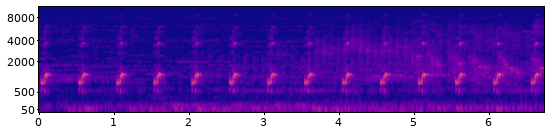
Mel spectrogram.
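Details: A pair of white-breasted waterhens calling in the wild: a steady run of harsh, croaking notes, about two each second in an even rhythm, with a second, busier voice overlapping from the midpoint.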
